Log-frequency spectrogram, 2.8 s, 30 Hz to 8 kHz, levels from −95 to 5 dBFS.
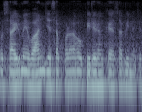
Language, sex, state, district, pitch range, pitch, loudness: Hindi, male, Bihar, Sitamarhi, 110-115 Hz, 110 Hz, -31 LUFS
